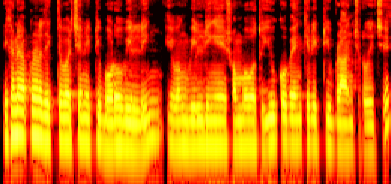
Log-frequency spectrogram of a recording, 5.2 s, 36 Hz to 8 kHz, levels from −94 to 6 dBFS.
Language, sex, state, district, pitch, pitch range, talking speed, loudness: Bengali, male, West Bengal, Malda, 120 Hz, 115-130 Hz, 195 wpm, -17 LUFS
